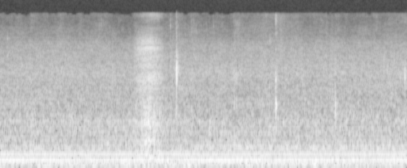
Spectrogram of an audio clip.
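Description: Steady electric hum of a pump running, which the girl takes, not quite sure, for the pool's filter pump, with a brief rustle about a second and a half in and a few faint clicks.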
